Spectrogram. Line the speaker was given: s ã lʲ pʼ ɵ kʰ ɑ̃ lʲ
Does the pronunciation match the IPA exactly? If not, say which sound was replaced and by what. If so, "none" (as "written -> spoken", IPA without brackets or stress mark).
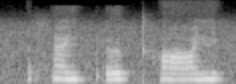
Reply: none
